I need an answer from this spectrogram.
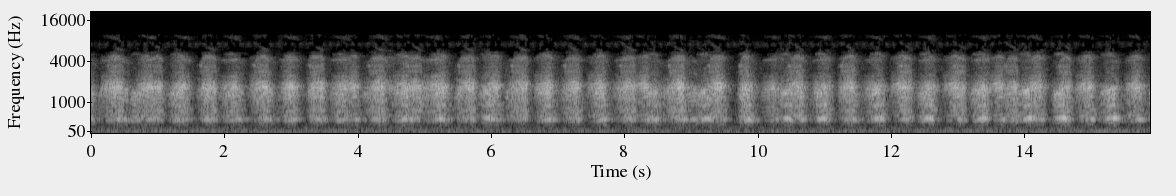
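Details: Chorus of tropical frogs singing through a tropical storm at Driver, Northern Territory, Australia, in December, phone camera set down and left. Loud raspy pulsed croaks overlap in a fast, continuous rhythm, roughly two to three per second.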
